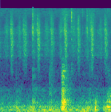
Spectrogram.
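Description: Origami paper being folded and pressed flat by fingers: faint crackles and small clicks of creasing paper, with one brief louder sound just over a second in.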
